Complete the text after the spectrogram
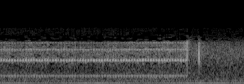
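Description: A steady, bright telephone tone hums for about two seconds, then breaks off into two quick clicks, like a phone being dialed, as someone calls the Wunderlich twins. No one speaks.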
